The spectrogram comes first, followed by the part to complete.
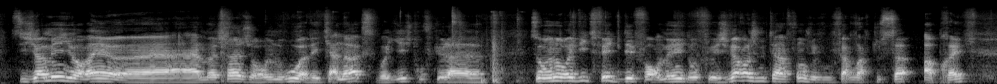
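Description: This man keeps a moderate pace. His intonation is lively. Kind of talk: tutorial. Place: garage. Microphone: camera far.

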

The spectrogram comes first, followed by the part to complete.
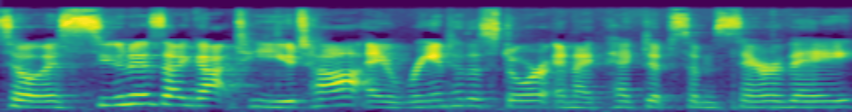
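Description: Light background noise sits behind a woman speaking at a fairly quick pace. Her pitch varies in an ordinary way. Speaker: beauty vlogger. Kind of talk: casual vlog chat. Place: home room. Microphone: camera far.

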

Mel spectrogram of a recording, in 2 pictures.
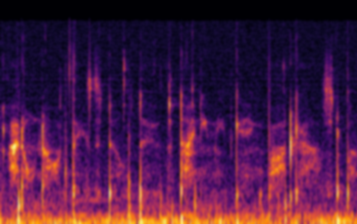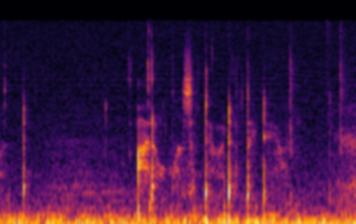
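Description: The pace is fairly slow. It is a woman, whispering. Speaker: vlogger. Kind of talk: casual vlog chat. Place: home room. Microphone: earbuds.

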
